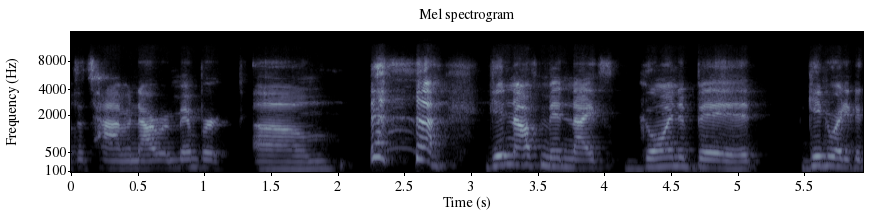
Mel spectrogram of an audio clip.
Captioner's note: laughs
